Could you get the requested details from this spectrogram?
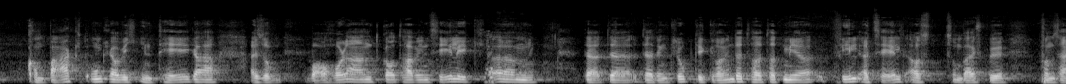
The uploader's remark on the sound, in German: Ein Live-Podcast von der re:publica 08 Konferenz in Berlin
